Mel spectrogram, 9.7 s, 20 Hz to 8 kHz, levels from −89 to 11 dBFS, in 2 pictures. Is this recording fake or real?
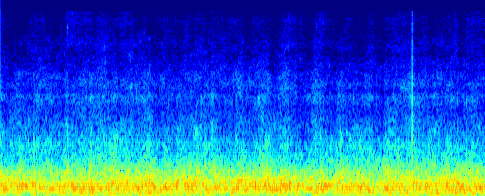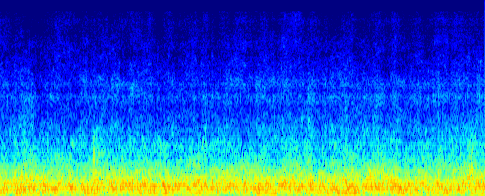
fake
